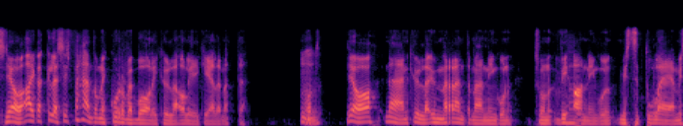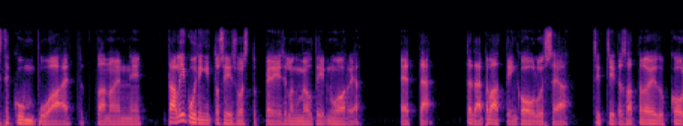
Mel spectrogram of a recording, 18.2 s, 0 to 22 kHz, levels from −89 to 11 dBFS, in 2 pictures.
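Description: From 4.25 to 4.51 s, repeated packet loss leaves four short holes, the longest 23 ms, each patched by extending prior sound: choppy, robotic texture. At 7.60–7.66 s, a short concealed packet loss smears about 40 ms, producing a brief wobble. Immediately after, 7.64–7.82 s, lost packets rebuilt from error correction play low-bitrate copies, rougher and noisier for about 100 ms, consistent with 20 ms frames. The same reconstruction recurs at 8.64–8.94 s, spanning about 160 ms, and once at 9.52 s, briefly grainy.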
